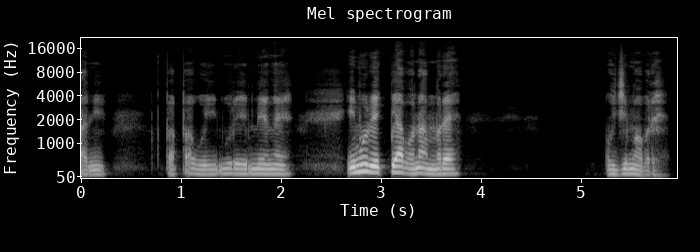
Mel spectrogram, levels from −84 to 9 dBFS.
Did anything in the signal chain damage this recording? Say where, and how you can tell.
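No, nothing along the chain left an audible mark on this speech, and there is no stage to point to.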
